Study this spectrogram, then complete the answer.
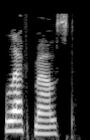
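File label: "leftmost", British English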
